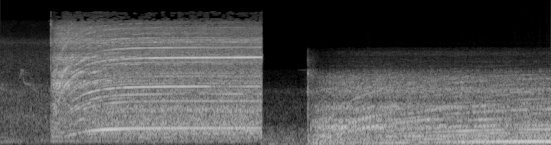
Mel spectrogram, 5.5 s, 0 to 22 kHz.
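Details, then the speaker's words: Bissell PowerForce Helix Turbo 2190 curb find: steady whirring vacuum motor with a gritty, rough edge through both run-ups; bearings judged very bad, suction still plentiful. "hmm that's a pretty rough sounding motor oh man i don't know if anything's clogged in it or not"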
